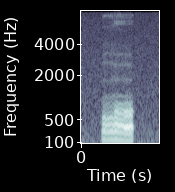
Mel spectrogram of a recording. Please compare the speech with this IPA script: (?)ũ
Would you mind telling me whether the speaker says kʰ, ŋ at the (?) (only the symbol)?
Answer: ŋ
